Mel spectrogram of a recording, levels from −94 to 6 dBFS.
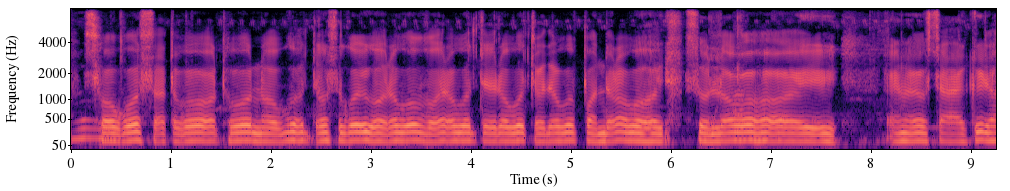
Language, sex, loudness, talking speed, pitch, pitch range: Bhojpuri, male, -24 LUFS, 130 wpm, 120 Hz, 115-125 Hz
